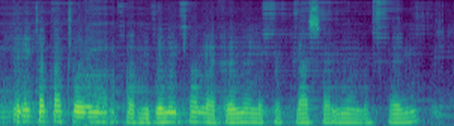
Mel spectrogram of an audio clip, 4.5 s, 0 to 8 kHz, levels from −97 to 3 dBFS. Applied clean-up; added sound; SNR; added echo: neural separator model SepFormer DNS4.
